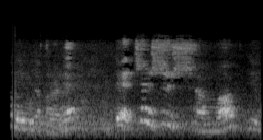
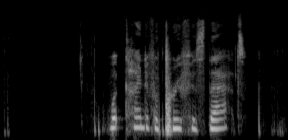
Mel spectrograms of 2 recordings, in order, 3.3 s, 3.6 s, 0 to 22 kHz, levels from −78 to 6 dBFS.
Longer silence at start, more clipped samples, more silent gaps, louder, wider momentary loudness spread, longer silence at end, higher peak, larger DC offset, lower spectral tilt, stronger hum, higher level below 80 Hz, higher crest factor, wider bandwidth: second, 0.1 s vs 1.35 s; neither; neither; about the same, -24 LUFS vs -26 LUFS; about the same, 9 LU vs 11 LU; second, 0.05 s vs 0.55 s; about the same, -4 dBFS vs -6 dBFS; neither; second, -2 dB/octave vs -4 dB/octave; neither; about the same, -68 dBFS vs -72 dBFS; about the same, 22 dB vs 20 dB; second, 9.6 kHz vs 14 kHz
